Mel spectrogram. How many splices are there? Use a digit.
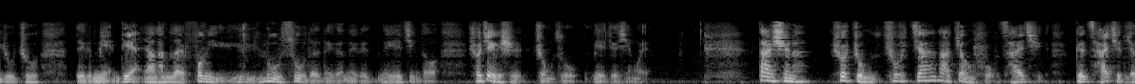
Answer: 2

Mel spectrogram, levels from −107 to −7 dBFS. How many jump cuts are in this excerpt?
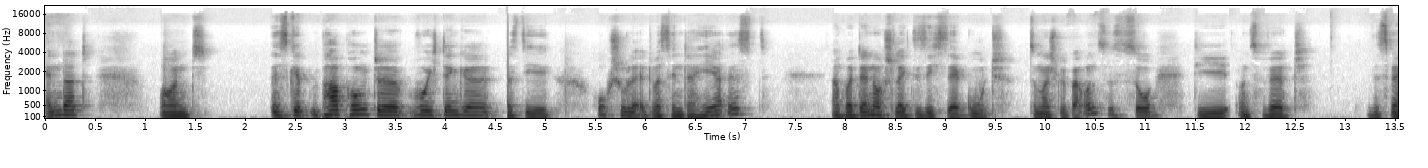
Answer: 2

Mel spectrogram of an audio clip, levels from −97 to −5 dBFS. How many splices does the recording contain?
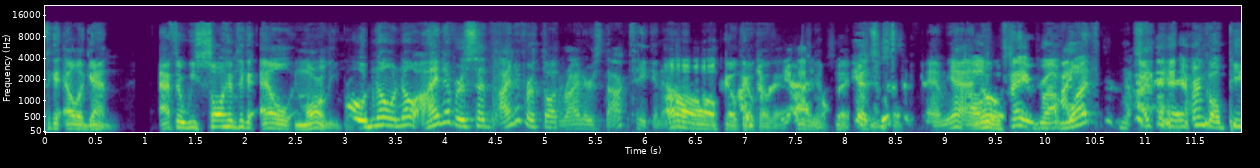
7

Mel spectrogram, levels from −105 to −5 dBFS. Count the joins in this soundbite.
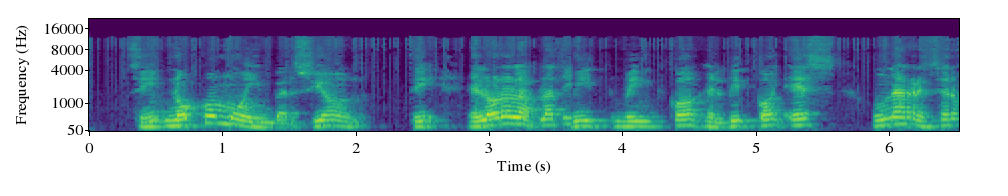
1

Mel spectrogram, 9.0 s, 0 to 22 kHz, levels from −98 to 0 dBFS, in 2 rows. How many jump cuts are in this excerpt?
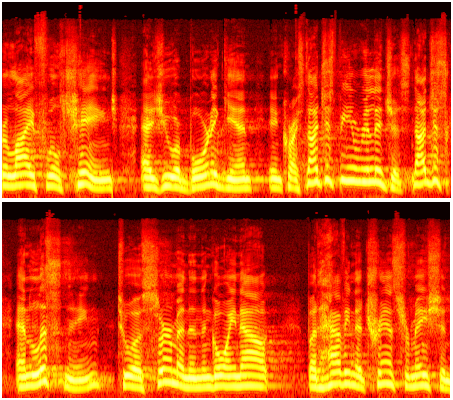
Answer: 2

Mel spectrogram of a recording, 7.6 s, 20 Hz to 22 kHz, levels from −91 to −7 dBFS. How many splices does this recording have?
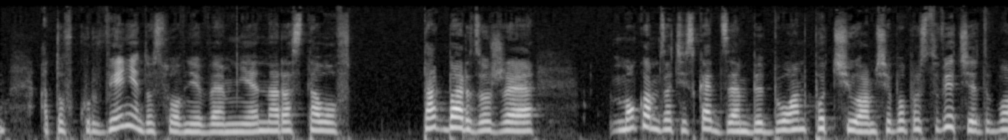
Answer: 1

